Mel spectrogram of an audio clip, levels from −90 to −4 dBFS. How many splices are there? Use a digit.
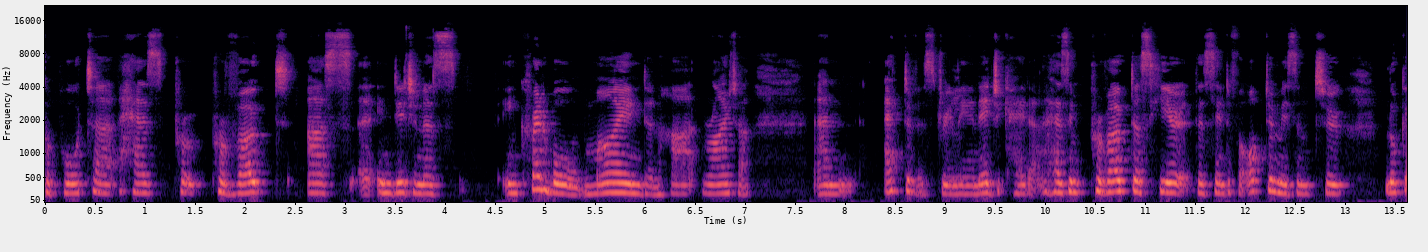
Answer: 0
